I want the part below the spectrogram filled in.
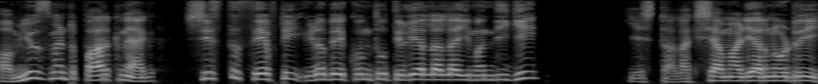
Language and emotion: Kannada, disgusted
